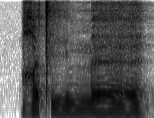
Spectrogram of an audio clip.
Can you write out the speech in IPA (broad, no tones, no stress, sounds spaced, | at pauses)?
ʁ ɛ tʼ iː mː ɛː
